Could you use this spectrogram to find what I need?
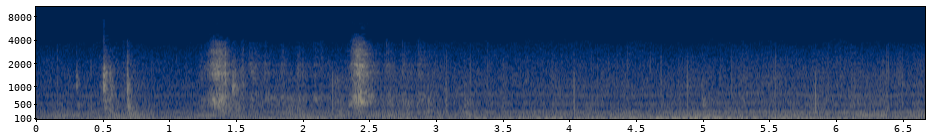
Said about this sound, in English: Better open the door a bit.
